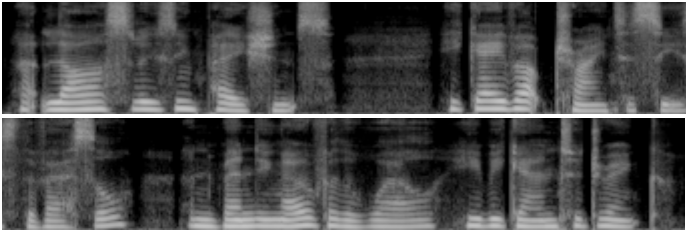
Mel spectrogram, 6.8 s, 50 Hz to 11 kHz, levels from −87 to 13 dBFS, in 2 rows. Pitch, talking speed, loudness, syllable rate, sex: 190 Hz, 185 wpm, -18 LUFS, 4.9 syllables/s, female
